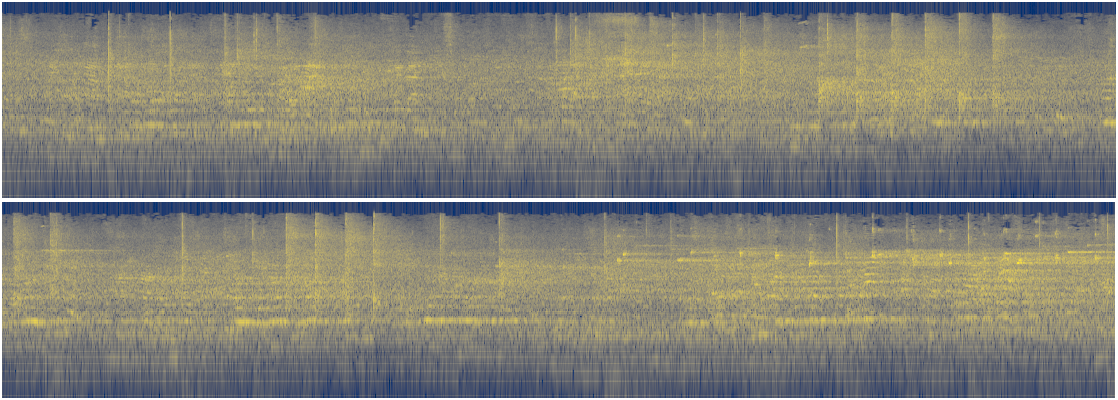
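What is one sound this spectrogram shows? A crowd cheers and chatters loudly in a large echoing hall.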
